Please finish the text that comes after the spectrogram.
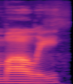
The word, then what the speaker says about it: Marle: Do you pronounce it Marl or Marley? And he's like, oh, Marley. And I'm like, that's also how I pronounce it.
